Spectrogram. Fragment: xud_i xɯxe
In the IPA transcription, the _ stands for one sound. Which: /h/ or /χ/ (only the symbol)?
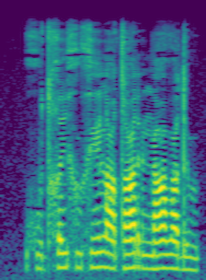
χ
